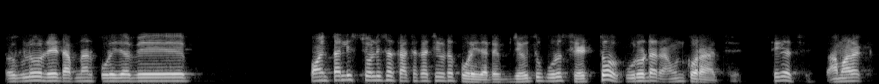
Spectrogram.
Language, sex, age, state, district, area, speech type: Bengali, male, 18-30, West Bengal, Paschim Bardhaman, rural, conversation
